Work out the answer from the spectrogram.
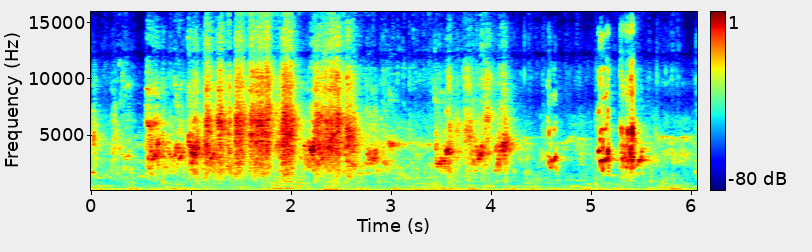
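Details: A budgerigar colony keeps up a steady buzzy, high-pitched chatter of many overlapping voices, later breaking into separate sharp chirps and clicks.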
